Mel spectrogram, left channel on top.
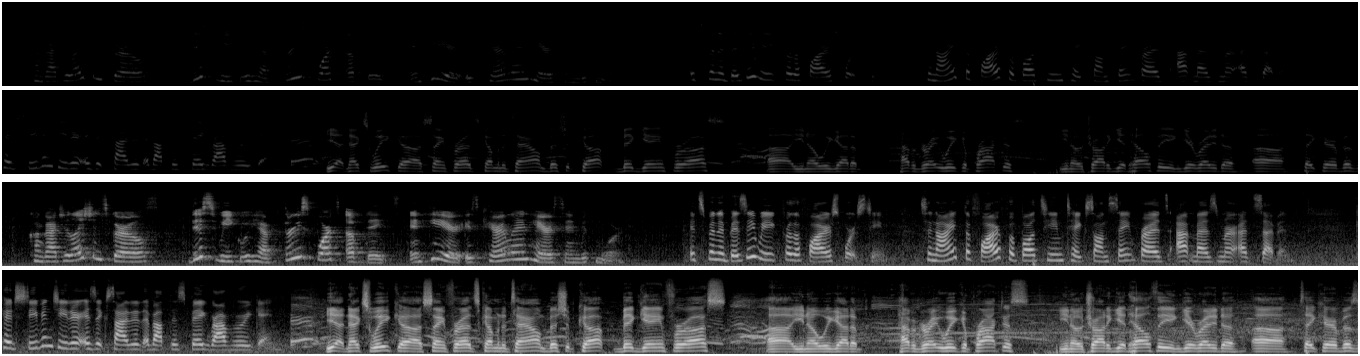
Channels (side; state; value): left; quieter; 34.3 dB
